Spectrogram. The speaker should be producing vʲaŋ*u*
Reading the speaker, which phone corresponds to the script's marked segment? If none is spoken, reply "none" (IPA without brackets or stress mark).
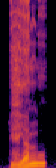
u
